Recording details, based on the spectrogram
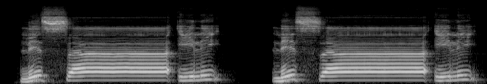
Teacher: مد متصل ہوگا، اور اسے بھی 2 یا 2.5 الف کے برابر کھینچ کر پڑھیں گے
